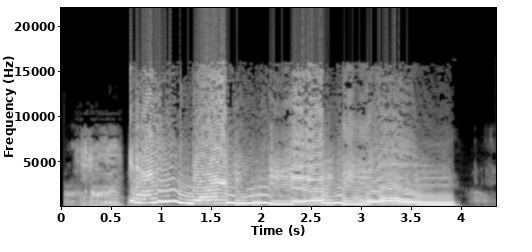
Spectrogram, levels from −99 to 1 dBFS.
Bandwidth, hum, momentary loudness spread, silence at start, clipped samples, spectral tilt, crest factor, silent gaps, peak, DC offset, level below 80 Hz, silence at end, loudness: over 20 kHz; none; 11 LU; 0.05 s; 0.8%; -2 dB/octave; 6 dB; none; 0 dBFS; under 0.1%; -40 dBFS; 0.35 s; -5 LUFS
